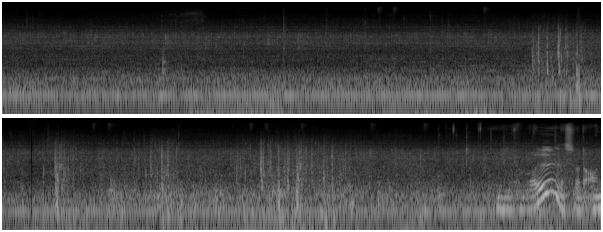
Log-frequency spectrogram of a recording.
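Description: A diesel excavator engine rumbles steadily.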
